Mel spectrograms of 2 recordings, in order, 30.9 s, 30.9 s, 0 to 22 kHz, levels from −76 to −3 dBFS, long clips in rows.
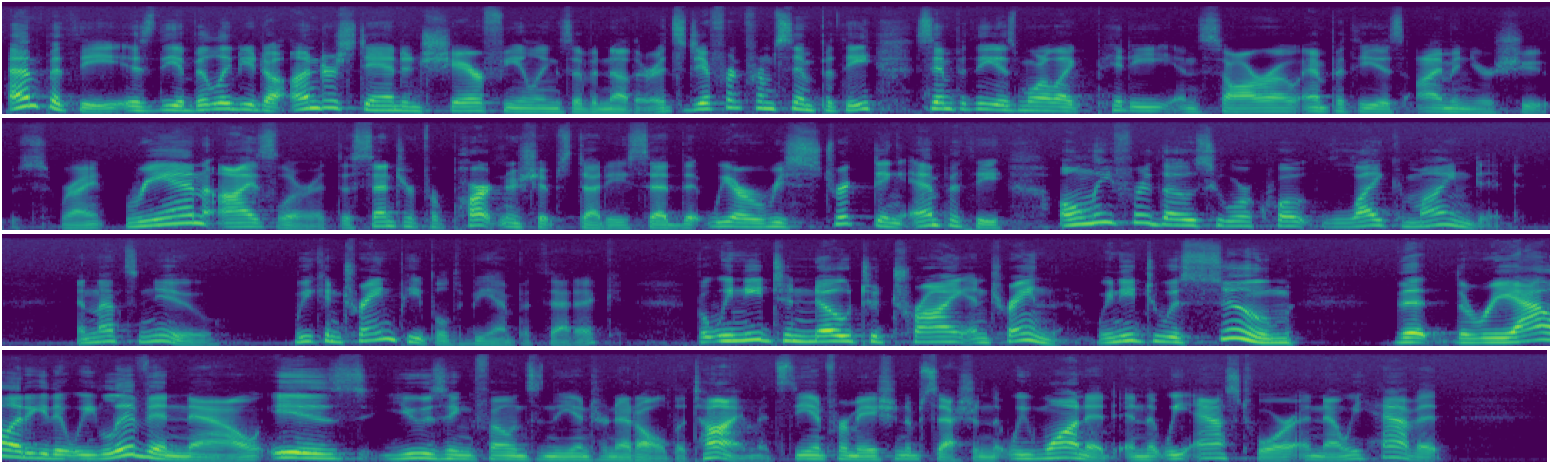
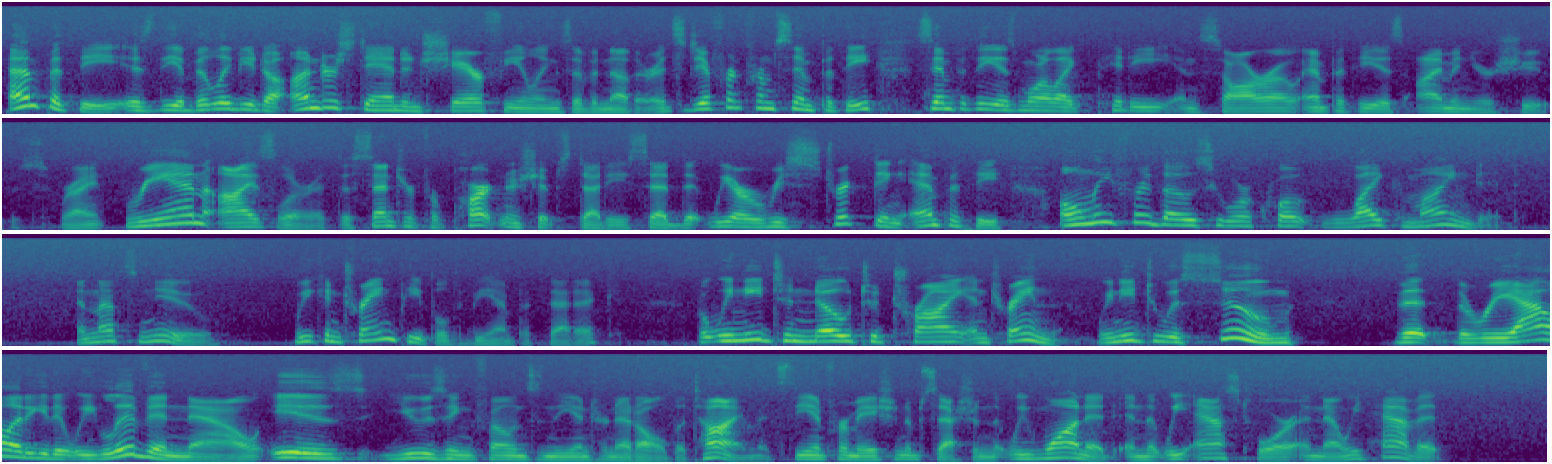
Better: first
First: hiss; faint; throughout; 25 dB below the speech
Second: hiss; loud; throughout; 8 dB below the speech

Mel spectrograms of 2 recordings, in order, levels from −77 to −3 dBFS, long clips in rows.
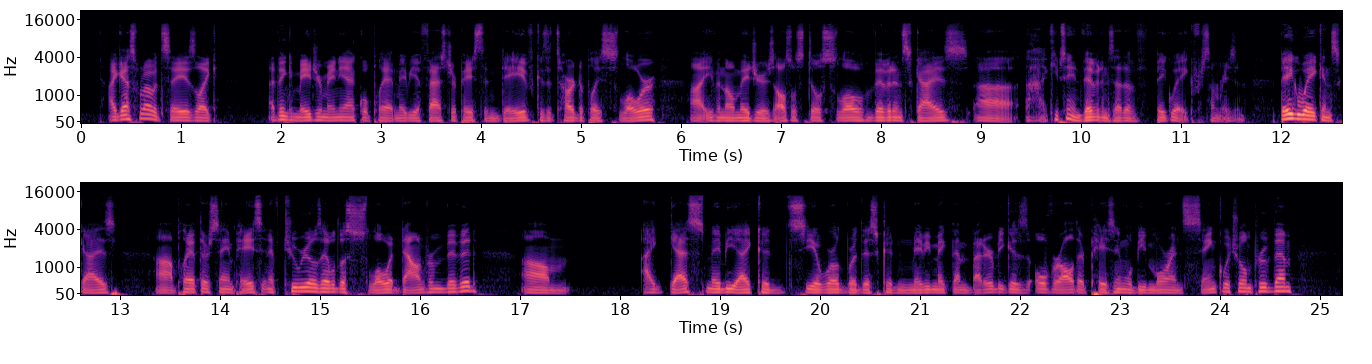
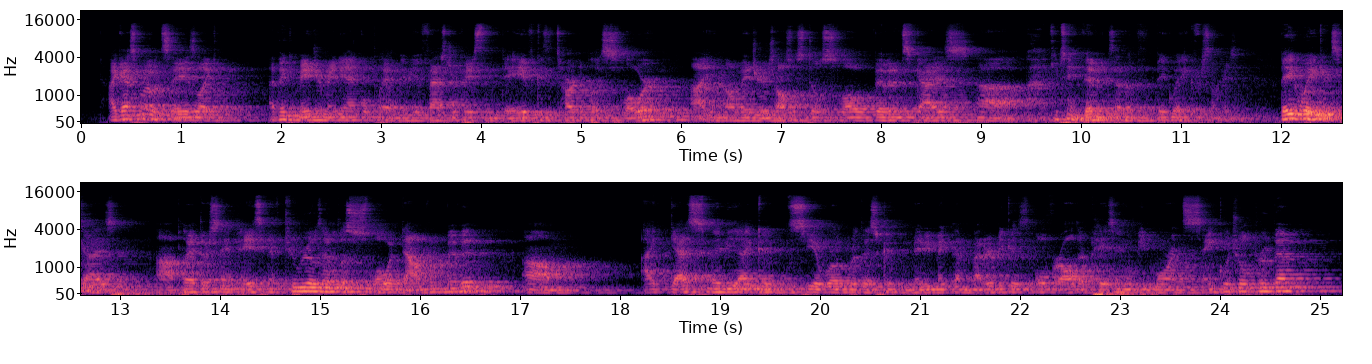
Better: first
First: none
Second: room echo; noticeable; dies away in 1.4 s // off-mic speech; far

